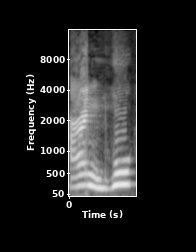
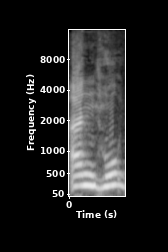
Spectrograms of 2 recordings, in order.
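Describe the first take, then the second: First: The word starts with a tight throaty ain. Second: The word starts with a plain glottal stop. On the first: The speaker calls it right. "दुरुस्त अदायगी है" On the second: The speaker calls it wrong. "आइन की जगह हमजा की अदायगी ... जो कि दुरुस्त नहीं"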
